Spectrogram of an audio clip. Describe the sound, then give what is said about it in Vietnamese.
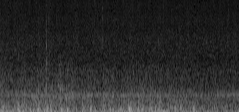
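Steady rain at night, a dense, continuous hiss with a low rumbling undertone that stays even throughout, with no voices. “trời vẫn còn mưa”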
